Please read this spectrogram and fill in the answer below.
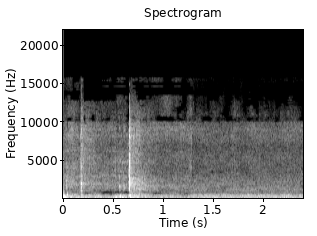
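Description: Quiet steady hiss with two faint clicks in the first second.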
